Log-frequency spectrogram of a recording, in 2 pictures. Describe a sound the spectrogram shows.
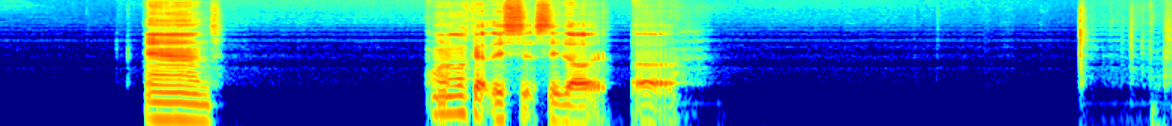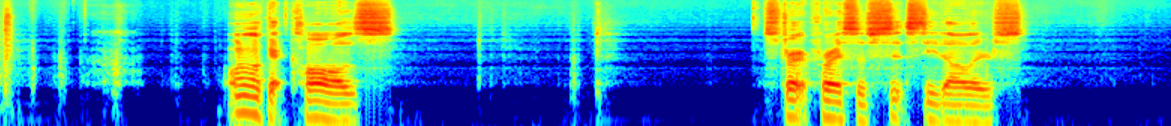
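A man speaks calmly in short bursts into a close microphone.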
